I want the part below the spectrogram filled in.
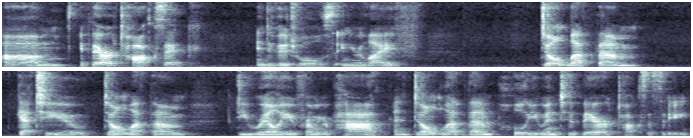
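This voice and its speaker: A woman speaks at a very slow pace in a very deep, low pitch with ordinary pitch variation. Audible room echo surrounds her. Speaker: lifestyle vlogger. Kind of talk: casual vlog talk to camera.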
